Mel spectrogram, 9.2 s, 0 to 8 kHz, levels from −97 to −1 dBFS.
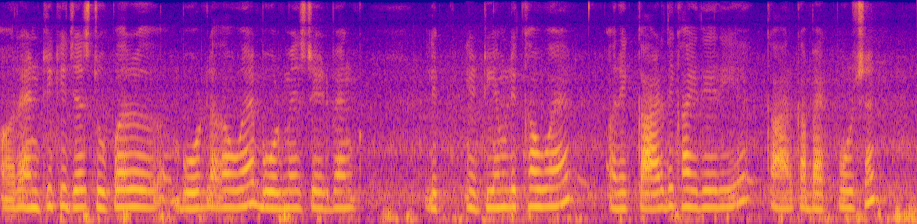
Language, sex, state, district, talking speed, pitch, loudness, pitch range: Hindi, female, Bihar, Araria, 190 wpm, 225 Hz, -17 LUFS, 220-235 Hz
